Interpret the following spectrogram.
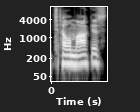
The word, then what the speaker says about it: Telemachus: It's actually more about, I don't know how to pronounce these names. Is his son's name Telemachus? Yep. Telemic?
